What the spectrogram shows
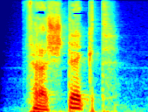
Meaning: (verb) past participle of verstecken; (adjective) hidden
- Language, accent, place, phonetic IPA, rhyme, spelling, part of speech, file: German, Germany, Berlin, [fɛɐ̯ˈʃtɛkt], -ɛkt, versteckt, adjective / verb, De-versteckt.ogg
